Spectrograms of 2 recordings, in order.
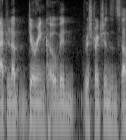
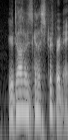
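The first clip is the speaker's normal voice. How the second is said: put-on pitched-up lovely British accent; 5 semitones higher than usual. Quoting Lucifer's joke about a daughter's name: Lucifer's British accent. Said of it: "he said it with a lovely British accent".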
